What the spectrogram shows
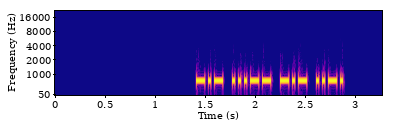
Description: Morse code, heard as a keyed tone, about 40 wpm, 700 Hz. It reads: K3KF
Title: USA Call Signs - 4 Characters - 40wpm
